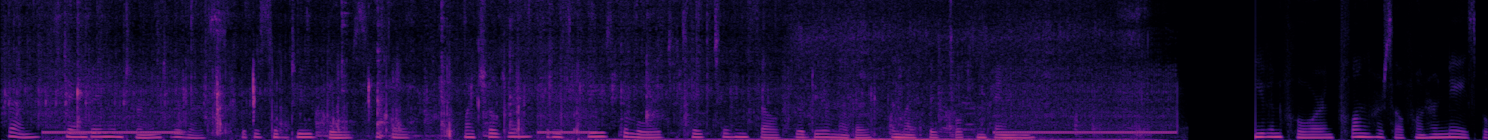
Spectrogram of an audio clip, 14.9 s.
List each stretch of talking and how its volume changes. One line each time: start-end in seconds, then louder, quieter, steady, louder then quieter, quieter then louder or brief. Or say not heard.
0.1-10.4 steady
12.5-14.8 brief.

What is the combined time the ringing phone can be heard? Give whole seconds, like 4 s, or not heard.
4 s.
